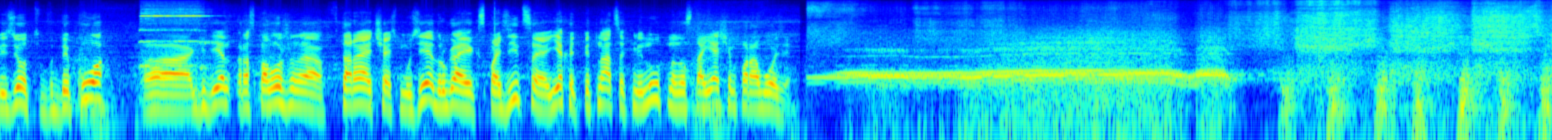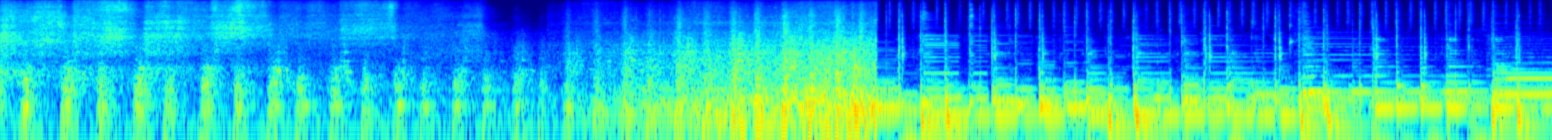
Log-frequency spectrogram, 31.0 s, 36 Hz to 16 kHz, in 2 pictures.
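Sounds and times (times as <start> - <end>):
hissing steam: 6.3 - 24.3
steam engine chuffing: 7.0 - 24.3
steam locomotive whistle: 8.0 - 13.5
music: 24.3 - 31.0.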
